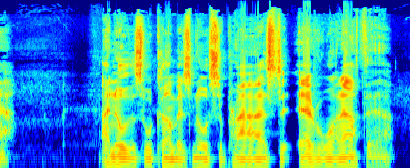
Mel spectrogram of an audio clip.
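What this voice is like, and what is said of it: Usual voice. Nothing is said of it.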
